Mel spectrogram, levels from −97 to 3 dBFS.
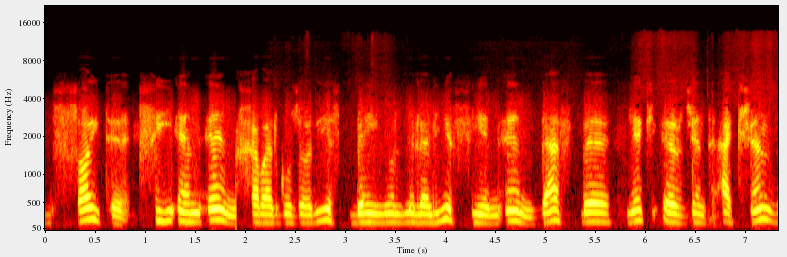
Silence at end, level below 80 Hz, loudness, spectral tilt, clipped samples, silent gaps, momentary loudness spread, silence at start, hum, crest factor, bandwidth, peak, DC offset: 0 s; -66 dBFS; -19 LUFS; -7.5 dB/octave; under 0.1%; none; 6 LU; 0 s; none; 16 dB; 6.4 kHz; -4 dBFS; under 0.1%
